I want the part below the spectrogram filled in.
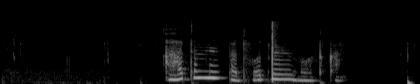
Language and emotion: Russian, neutral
